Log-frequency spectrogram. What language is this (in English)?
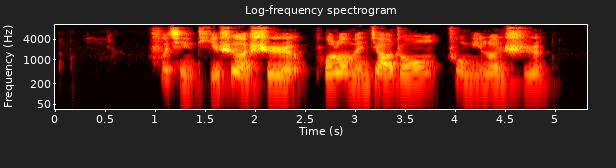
Chinese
